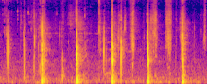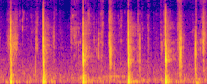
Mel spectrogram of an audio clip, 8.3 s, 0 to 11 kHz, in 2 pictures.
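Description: A basketball is dribbled on a concrete court, bouncing at a steady pace of about one bounce every 0.7 seconds.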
